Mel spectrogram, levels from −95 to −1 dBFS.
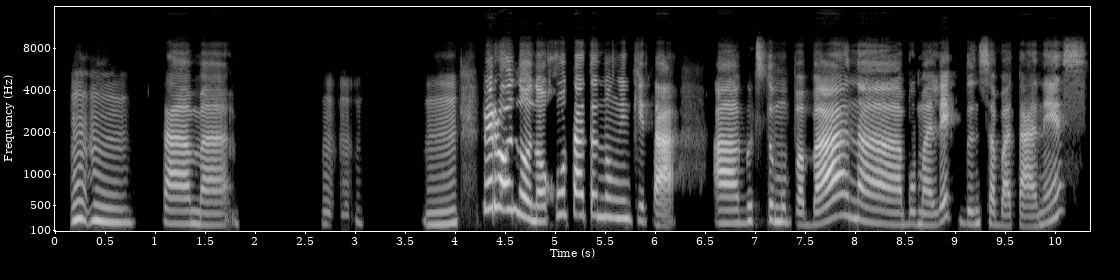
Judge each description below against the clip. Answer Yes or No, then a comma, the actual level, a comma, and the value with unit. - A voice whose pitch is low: No, high, 230 Hz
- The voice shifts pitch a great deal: Yes, wide, 6.6 semitones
